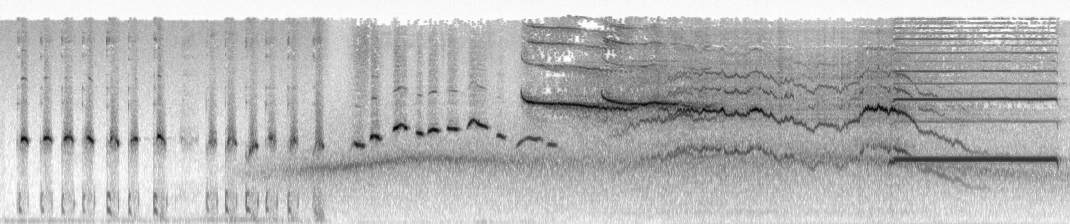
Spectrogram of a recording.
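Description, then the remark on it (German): A person whistles through pursed lips, blowing the air out, first in a quick series of short, breathy notes, then in longer wavering tones that slide up and down, fairly loud. “Probier doch einfach mal zu pfeifen.”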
